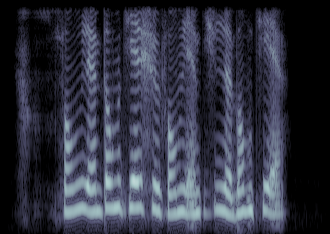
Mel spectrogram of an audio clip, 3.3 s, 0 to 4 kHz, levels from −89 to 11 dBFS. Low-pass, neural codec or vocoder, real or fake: 3.6 kHz; autoencoder, 44.1 kHz, a latent of 192 numbers a frame, MeloTTS; fake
